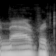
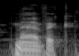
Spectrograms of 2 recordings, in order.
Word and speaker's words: Mavic: That's why I don't have a DJI Maverick anymore. Maverick Mini. I guess the one you're talking about is the Maverick Mini. Mavic.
